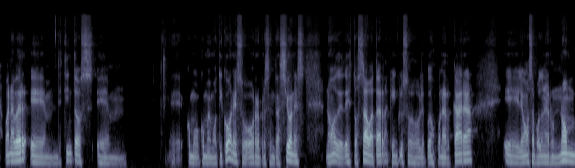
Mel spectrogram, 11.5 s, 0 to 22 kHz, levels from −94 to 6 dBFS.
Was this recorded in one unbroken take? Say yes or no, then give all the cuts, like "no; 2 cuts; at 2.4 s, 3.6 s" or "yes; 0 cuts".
yes; 0 cuts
